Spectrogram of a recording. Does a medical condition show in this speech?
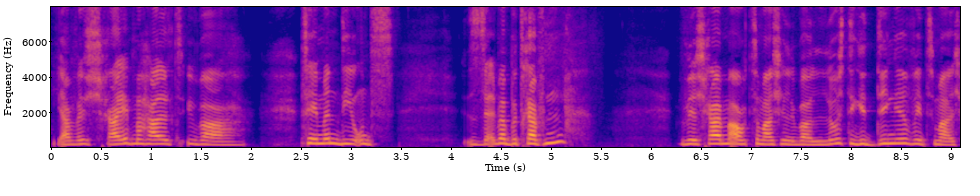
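Yes: Down syndrome; present from birth, wears pacemaker, limits sport and rides; adult, age 20, cannot understand all difficult-language texts, needs easy-language translator; cannot speak freely very well, read prepared question aloud at wahlkampfarena.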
